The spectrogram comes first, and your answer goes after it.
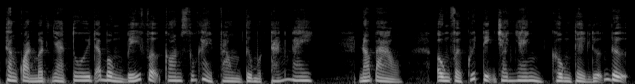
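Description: A woman's voice: lowish voice, expressive, brisk, dark tone, husky, dry recording, studio quality. A woman reading the part of a worried elderly male landowner who anxiously pleads for advice.

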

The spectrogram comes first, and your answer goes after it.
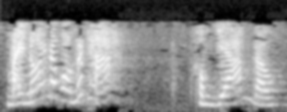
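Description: An actress playing a cantankerous old grandmother who scolds and insults, with a husky voice. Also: high-pitched, big pitch swings, moderate pace. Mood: scolding. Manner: scolding, insulting, mock-sweet. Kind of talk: comedy skit acting. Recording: dull lo-fi recording.

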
